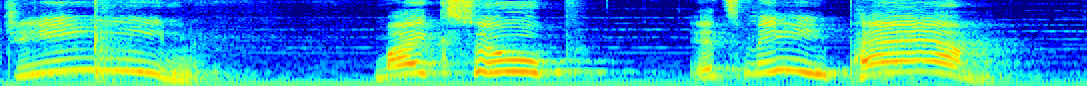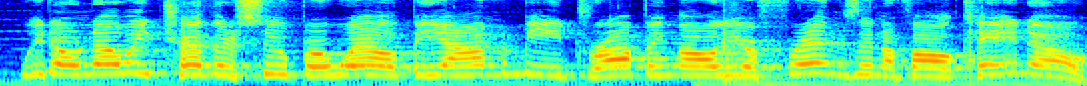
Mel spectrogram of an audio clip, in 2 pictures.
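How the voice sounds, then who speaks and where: Over faint music in the background, a man does a squeaky put-on character voice at an extremely high pitch and a fairly slow pace. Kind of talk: comic overacting. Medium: read story. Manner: brash, sassy.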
